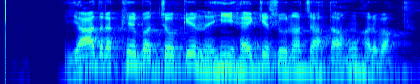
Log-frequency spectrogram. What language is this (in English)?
Urdu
